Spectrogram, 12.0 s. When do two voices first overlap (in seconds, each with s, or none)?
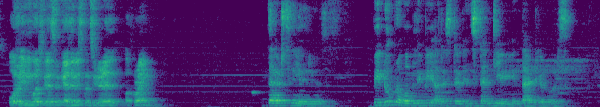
none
